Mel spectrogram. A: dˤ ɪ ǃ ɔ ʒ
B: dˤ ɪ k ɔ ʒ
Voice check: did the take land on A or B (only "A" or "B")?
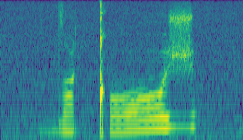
A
